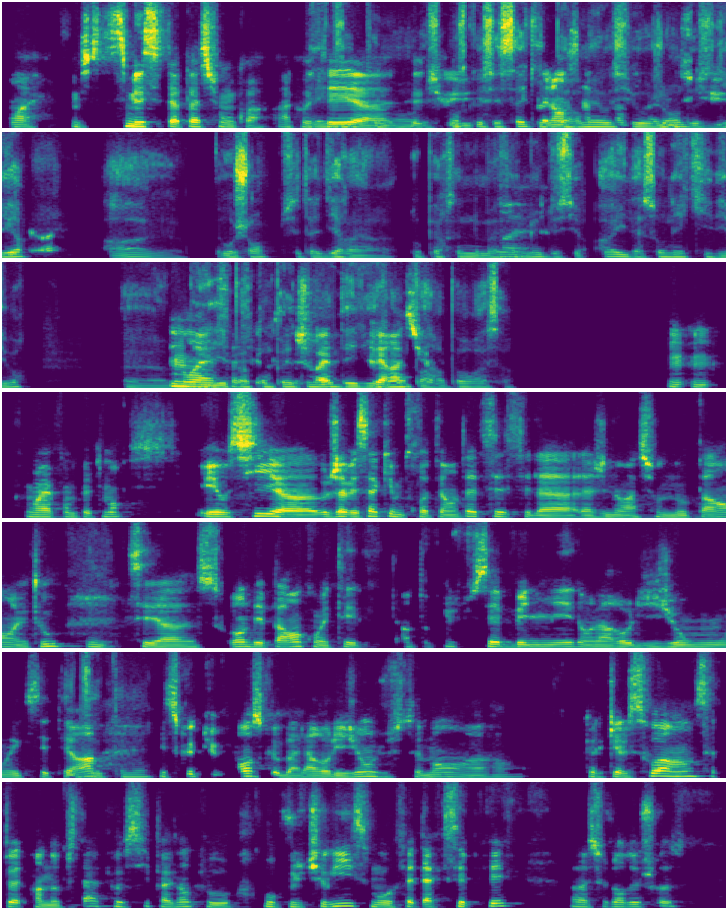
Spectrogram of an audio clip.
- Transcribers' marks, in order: none
- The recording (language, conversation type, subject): French, podcast, Comment gères-tu les attentes de ta famille concernant ton apparence ?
